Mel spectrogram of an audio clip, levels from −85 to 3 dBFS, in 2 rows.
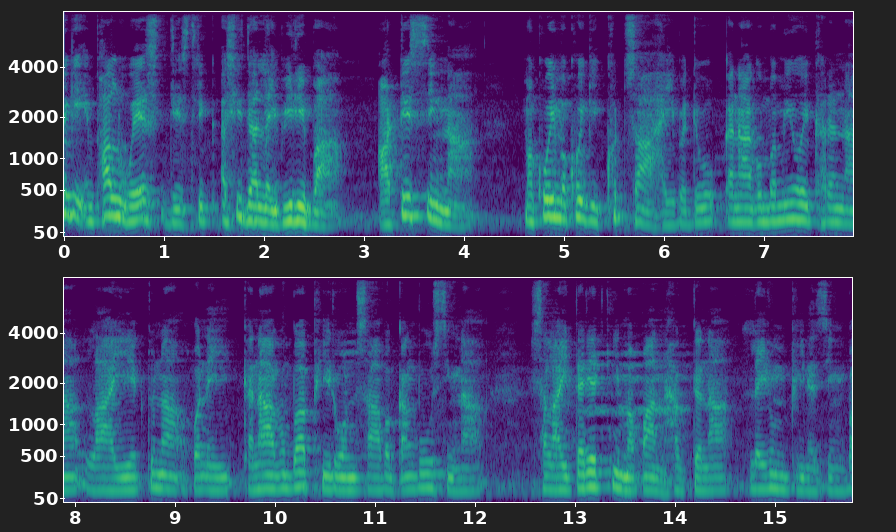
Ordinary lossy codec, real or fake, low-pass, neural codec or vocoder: none; fake; none; codec, 16 kHz, 16 kbps, FreqCodec, larger model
